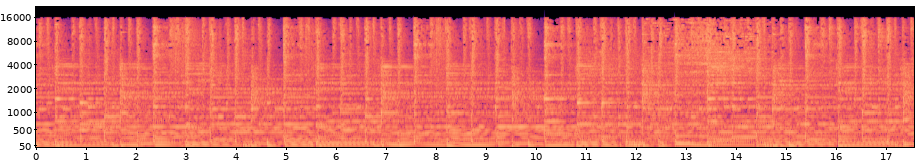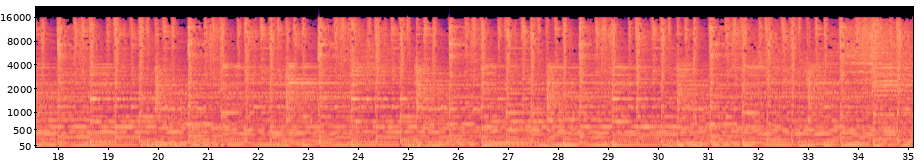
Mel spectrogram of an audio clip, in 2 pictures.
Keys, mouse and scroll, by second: 0.9 Right, 4.3 shift+Right, 4.3-8.3 shift+drag, 8.3 ctrl+z, 8.9 ctrl+a, 9.9-14.3 drag, 14.3 shift+scroll down 1, 15.1 z, 15.6-17.3 drag, 18.3 F10, 18.9 click, 20.1 Left, 23.9 click, 23.9-27.1 drag, 27.1-31.1 drag, 31.1 F6, 31.8-34.2 drag.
